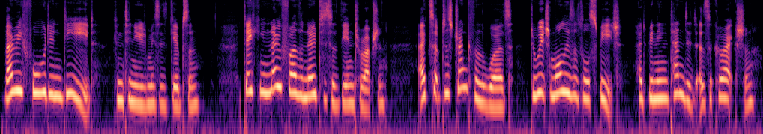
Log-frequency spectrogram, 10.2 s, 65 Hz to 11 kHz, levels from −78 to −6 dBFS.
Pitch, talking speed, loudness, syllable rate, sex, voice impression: 265 Hz, 170 wpm, -19 LUFS, 5.9 syllables/s, female, very feminine, young, slightly adult-like, very thin, slightly tensed, slightly weak, very bright, hard, very clear, very fluent, very cute, very intellectual, refreshing, sincere, slightly calm, very friendly, reassuring, very unique, very elegant, sweet, very lively, kind, intense, slightly sharp, very light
